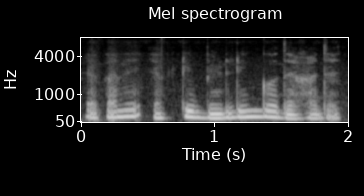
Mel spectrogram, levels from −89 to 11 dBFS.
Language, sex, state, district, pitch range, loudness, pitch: Bengali, female, Assam, Hailakandi, 165-205 Hz, -13 LUFS, 185 Hz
